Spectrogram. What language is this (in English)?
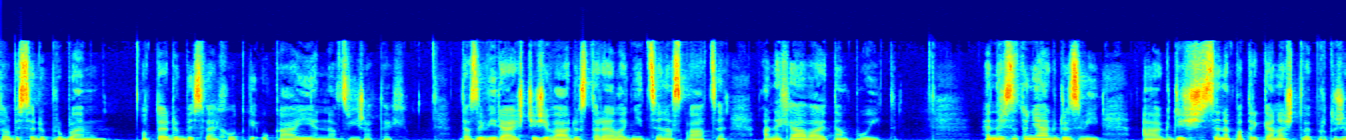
Czech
